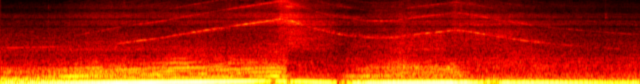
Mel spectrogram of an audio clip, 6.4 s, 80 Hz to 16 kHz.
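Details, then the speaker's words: Newly installed Pulsar 6466 ball-bearing turbo, replacing a blown turbo: under a hard pull a clean turbo whistle rises with revs, then a smooth falling wind-down on lift-off; spool is also audible on downshifts. "right there I don't know if you guys can hear that wind down that [ __ ] is just crazy yeah this [ __ ] sounds crazy"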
